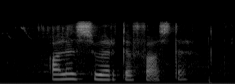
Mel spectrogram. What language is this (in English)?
Afrikaans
